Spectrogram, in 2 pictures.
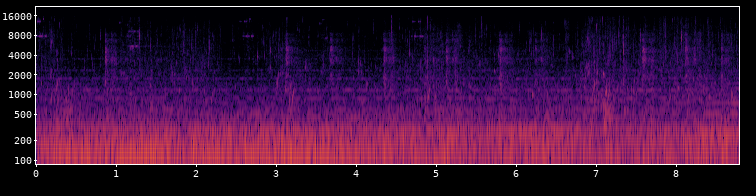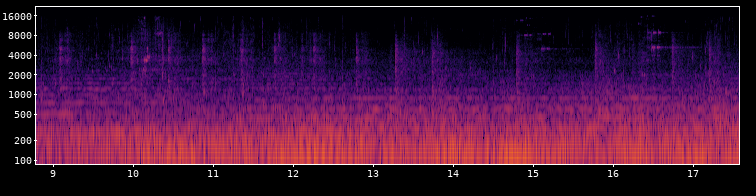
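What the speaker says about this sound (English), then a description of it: "I will say that water sound is so inaccurate" Water drips and pours continuously in a flooded interior of the space game Deliver Us The Moon, a steady liquid trickle with scattered drips layered over a low ambient hum.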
